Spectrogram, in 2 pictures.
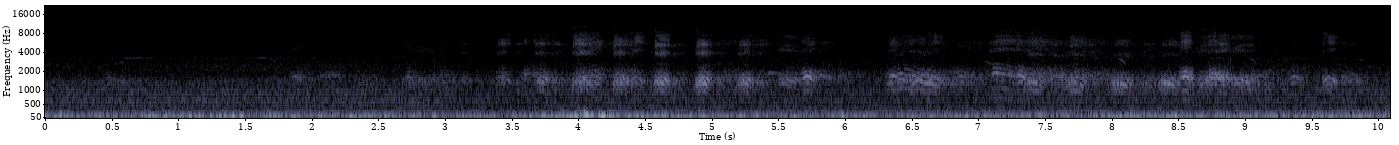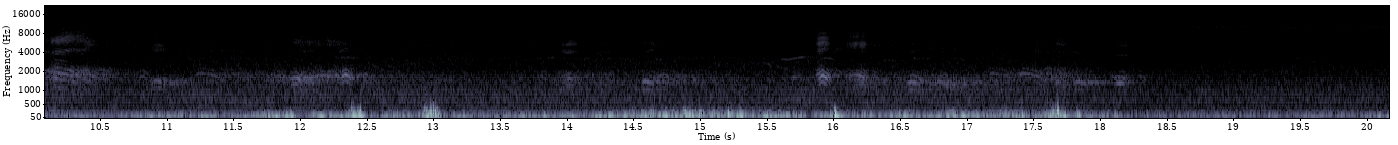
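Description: Birds calling in a quick run of repeated, rough calls from about three to eleven seconds in, with fainter calls later on. In the second half, low thumps and rumbling on the microphone are the loudest sounds.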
